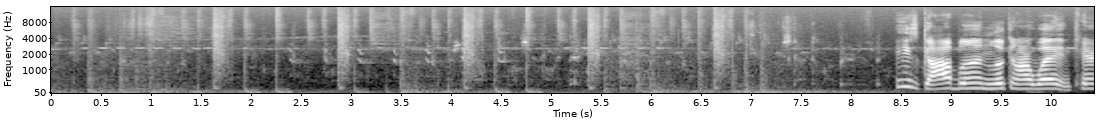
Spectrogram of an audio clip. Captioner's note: whispering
